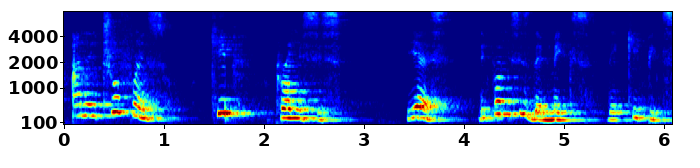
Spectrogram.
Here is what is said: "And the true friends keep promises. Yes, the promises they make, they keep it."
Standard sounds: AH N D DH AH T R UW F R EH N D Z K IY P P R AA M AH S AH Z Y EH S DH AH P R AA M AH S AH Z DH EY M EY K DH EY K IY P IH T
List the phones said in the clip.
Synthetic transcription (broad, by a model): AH N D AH T R UW F R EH N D S K IY P P R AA M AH S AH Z Y EH S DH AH P R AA M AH S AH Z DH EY M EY K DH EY K IY P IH T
